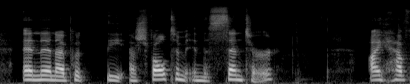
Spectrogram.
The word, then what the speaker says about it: asphaltum: this one I love this one is it asphaltum or Ash fault them asphaltum ESS no a-s-p-h but how is it pronounced asphaltum asphaltum yep or you can do it's a German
